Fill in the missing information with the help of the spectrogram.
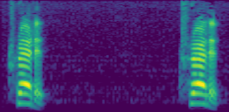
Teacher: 读快之后，最后那个▁t▁又是失去爆破，舌尖顶住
